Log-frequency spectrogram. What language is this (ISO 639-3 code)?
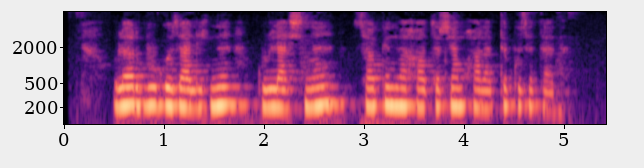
uzb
